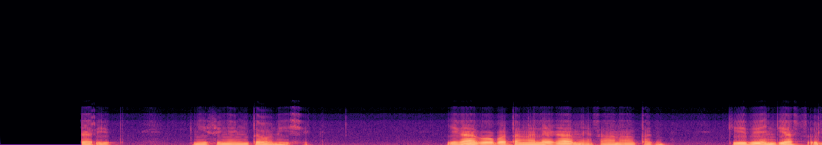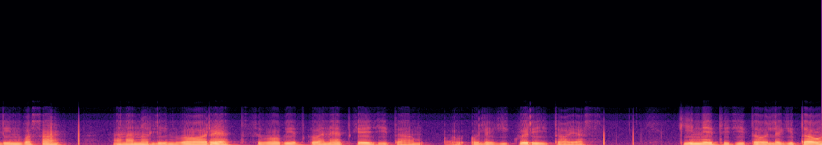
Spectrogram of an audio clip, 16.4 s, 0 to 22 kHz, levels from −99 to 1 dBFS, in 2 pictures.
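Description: The first 0.82 s is digital silence. Then the speech cuts in abruptly, already mid-sound. This is a cut-off start: the recording or stream began late. There is no natural attack or fade-in, just a hard entry at 0.82 s.

Periodic clock jitter runs through the whole clip. The converter's sampling clock wobbles at around 1 kHz. Each component of the speech gains sidebands spaced that far above and below it. The result is a rough, metallic edge, strongest on higher frequencies, which disappears during pauses. The G.711 telephone band is audible beneath this, capped at 4 kHz.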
